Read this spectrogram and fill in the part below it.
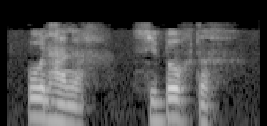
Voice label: "anhaenger", Alsace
